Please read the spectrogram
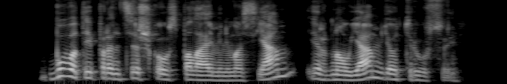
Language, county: Lithuanian, Telšiai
